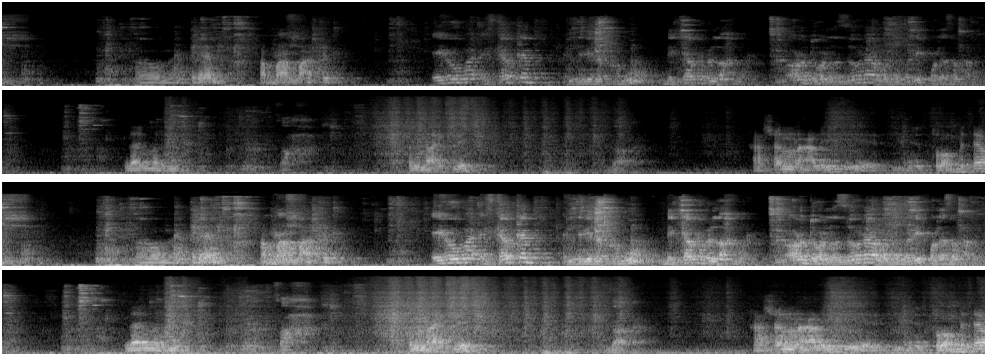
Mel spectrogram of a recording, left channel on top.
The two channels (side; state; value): left; quieter; 10.2 dB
